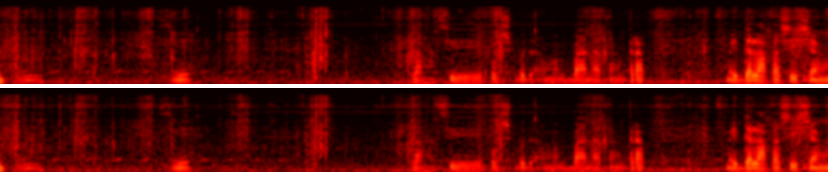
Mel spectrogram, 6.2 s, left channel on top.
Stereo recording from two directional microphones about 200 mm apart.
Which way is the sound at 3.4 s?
10° left (ahead or behind).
